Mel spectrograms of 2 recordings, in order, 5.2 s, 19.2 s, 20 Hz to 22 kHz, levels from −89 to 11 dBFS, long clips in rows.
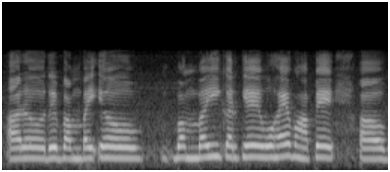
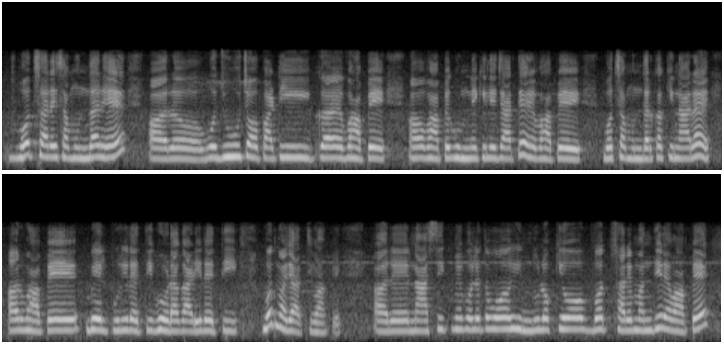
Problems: none marked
